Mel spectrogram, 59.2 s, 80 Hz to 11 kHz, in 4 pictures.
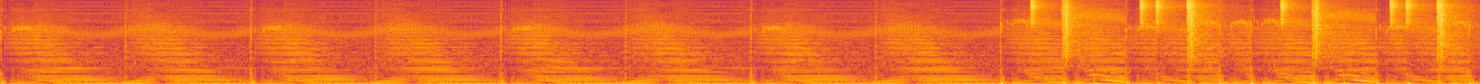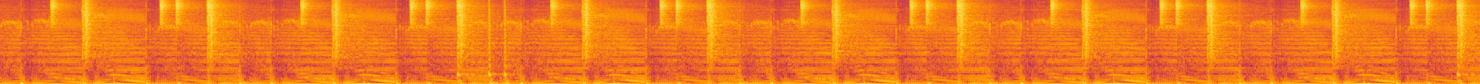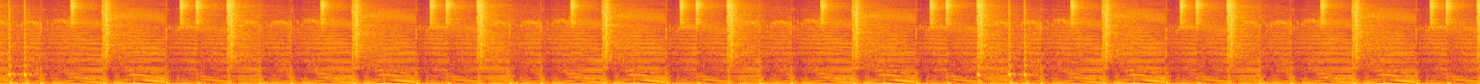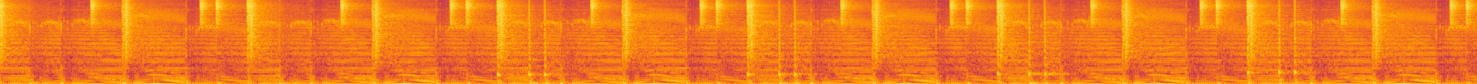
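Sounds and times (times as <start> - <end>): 
hum: 0.0 - 59.1
drum line playing: 10.1 - 22.4, 28.2 - 32.4, 38.2 - 42.4, 43.2 - 59.1.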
